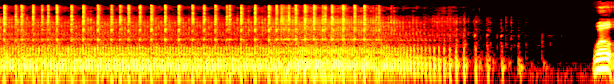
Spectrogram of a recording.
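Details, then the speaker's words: Garage-sale Redmax backpack leaf blower, small two-stroke of unknown history, primer bulb working: buzzes evenly about four seconds then sputters, misses and dies; suspected cold-natured or needing more fuel, spark arrestor screen checked and found clean. "it died so it's either cold natured or it needs more fuel another thing that could cause this is if the spark arrestor screen is clogged with carbon"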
